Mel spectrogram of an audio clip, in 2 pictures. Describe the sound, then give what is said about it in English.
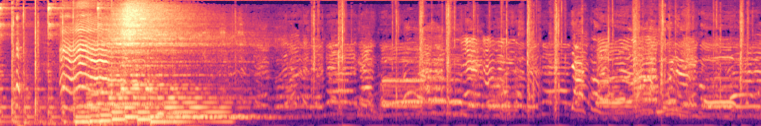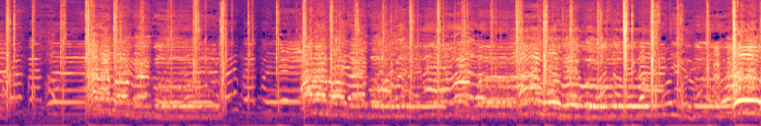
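Crowd voices chant and chatter at an outdooring ceremony celebrating a newborn child in a Ghanaian fishing village. Loud, tuneful voices hold and bend notes throughout, with a brief rising voiced sweep at the start. “Here in this small fishing village in Ghana, a child is being celebrated. This welcoming ceremony, pojemo, or outdooring, is held only after the mother believes that her child will survive.”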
